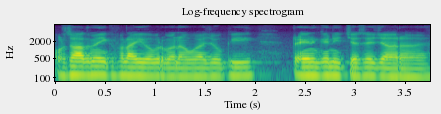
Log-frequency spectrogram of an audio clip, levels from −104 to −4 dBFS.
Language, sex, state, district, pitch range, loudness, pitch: Hindi, male, Chandigarh, Chandigarh, 115-120 Hz, -18 LUFS, 115 Hz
